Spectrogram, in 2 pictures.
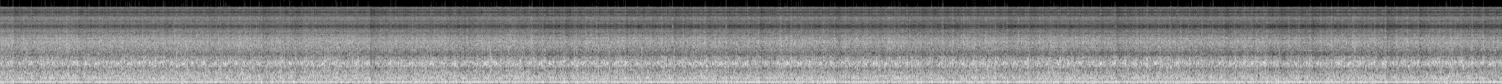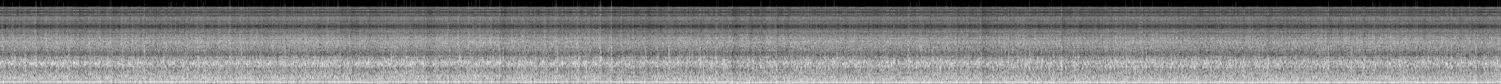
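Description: Cat MT765C track tractor's engine running steadily under load while it drives the Kinze 1050 grain cart's unloading auger, with shelled corn pouring into a semi trailer. The engine note drops slightly a little over two-thirds of the way through.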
